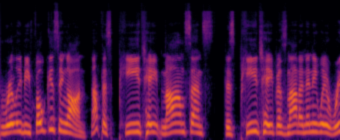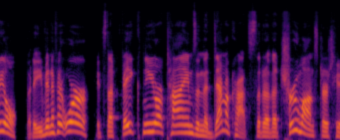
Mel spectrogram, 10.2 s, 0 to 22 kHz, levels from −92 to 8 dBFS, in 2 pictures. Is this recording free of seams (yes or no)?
yes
